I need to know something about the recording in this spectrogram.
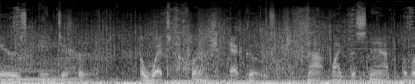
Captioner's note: flesh squelching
